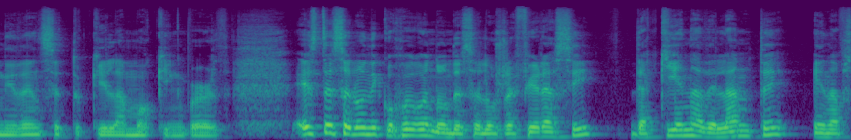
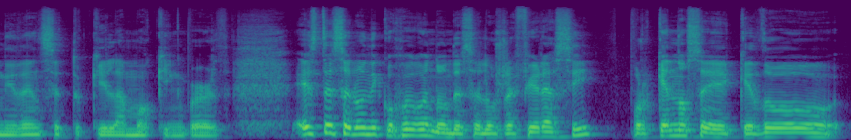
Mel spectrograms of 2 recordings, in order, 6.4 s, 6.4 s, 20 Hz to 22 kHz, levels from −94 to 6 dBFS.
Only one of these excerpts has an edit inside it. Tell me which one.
second; 1 cut; at 4.6 s

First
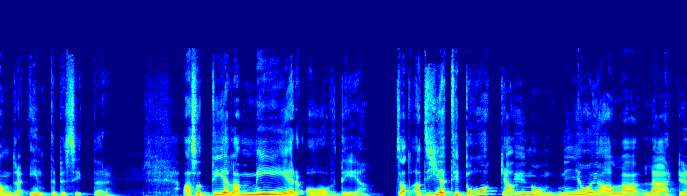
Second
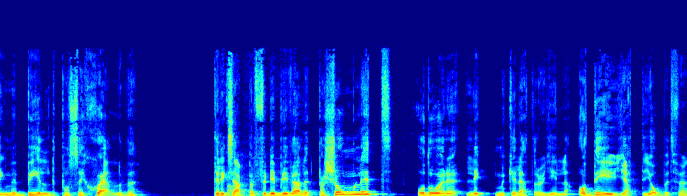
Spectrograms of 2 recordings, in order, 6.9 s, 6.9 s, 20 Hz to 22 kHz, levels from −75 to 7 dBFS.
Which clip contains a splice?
first; 2 cuts; at 3.8 s, 5.1 s

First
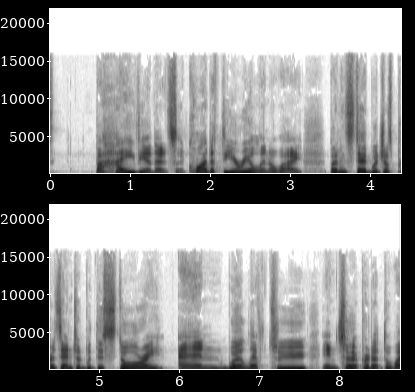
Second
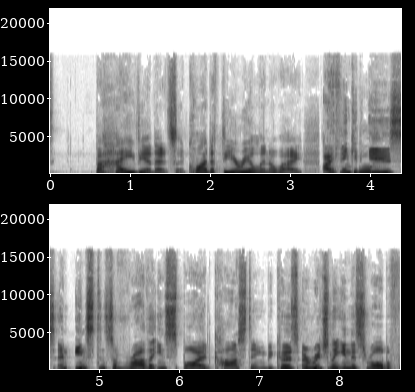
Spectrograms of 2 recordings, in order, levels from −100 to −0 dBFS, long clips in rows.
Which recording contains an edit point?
second; 1 cut; at 3.4 s

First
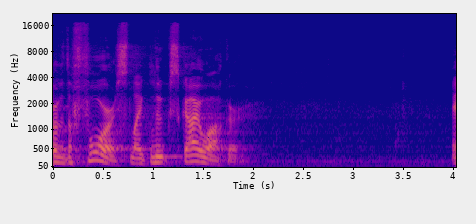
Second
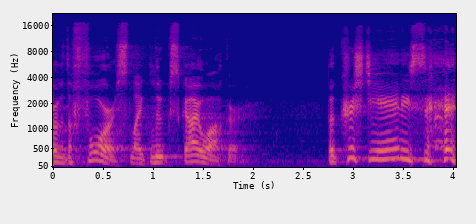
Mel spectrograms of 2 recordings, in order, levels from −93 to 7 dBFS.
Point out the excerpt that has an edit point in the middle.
second; 1 cut; at 2.7 s

